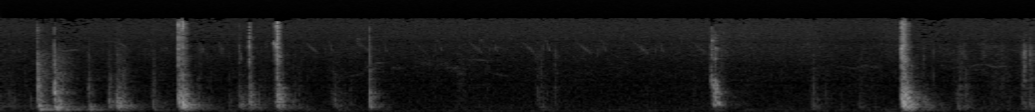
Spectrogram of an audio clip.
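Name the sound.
door being opened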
